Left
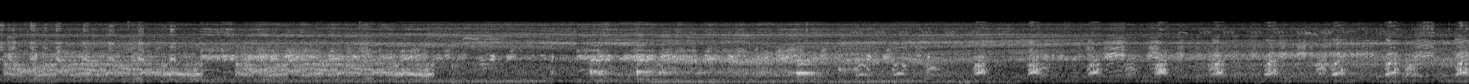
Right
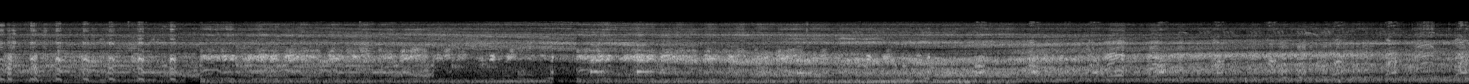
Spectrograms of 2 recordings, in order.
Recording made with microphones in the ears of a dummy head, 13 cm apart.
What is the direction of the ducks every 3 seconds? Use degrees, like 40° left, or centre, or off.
10° right, centre, 10° right, 20° right, 30° right.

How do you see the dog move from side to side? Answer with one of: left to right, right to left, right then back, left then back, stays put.
stays put.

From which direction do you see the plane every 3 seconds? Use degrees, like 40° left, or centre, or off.
50° left, 30° left, centre, 40° right, 60° right.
